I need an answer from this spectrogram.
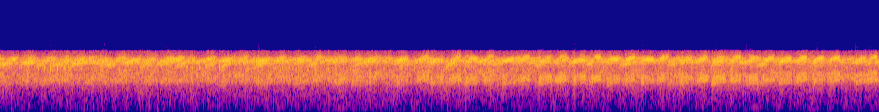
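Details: Massed frogs croaking on a clear night in chilly mountain paddies newly planted with rice, countryside; a loud, even, rattling chorus of rapid overlapping calls that never lets up.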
